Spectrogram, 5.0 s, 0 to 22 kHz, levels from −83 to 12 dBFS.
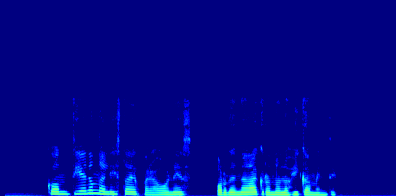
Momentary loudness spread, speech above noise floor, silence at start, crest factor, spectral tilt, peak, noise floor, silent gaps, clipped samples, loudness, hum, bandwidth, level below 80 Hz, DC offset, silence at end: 8 LU; 36 dB; 0.6 s; 16 dB; -6.5 dB/octave; -22 dBFS; -73 dBFS; none; under 0.1%; -38 LUFS; none; 11.5 kHz; -70 dBFS; under 0.1%; 0.75 s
